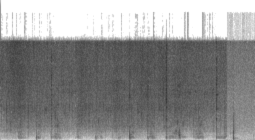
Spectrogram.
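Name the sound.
chopped onions frying in oil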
